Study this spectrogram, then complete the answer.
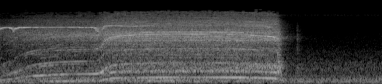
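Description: A cordless drill whirs loudly, its motor speeding up and then cutting off.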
